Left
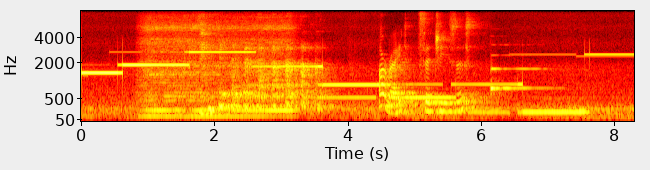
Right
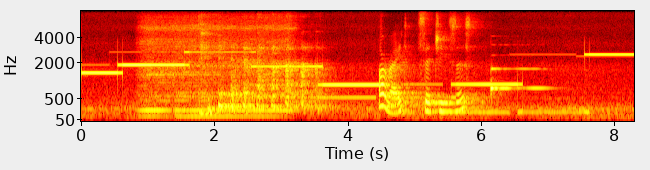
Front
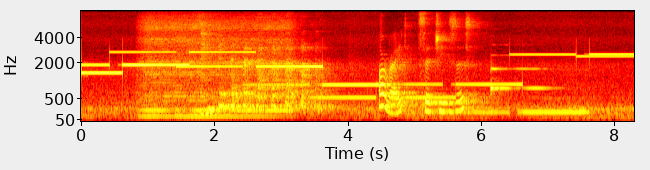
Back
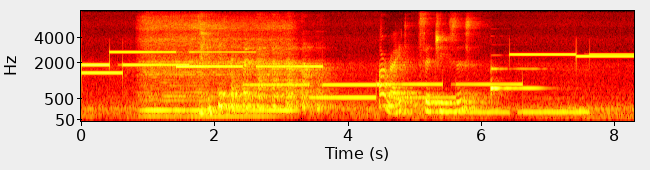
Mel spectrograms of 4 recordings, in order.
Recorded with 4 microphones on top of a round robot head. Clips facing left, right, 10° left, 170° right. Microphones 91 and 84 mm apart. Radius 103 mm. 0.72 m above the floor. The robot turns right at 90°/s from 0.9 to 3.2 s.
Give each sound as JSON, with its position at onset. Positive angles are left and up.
{"t": 1.7, "sound": "a giggle", "azimuth_deg": -145, "distance_m": 1.2}
{"t": 4.5, "sound": "a woman speaking", "azimuth_deg": -35, "distance_m": 0.7}
{"t": 6.1, "sound": "a piano", "azimuth_deg": -95, "distance_m": 0.7}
